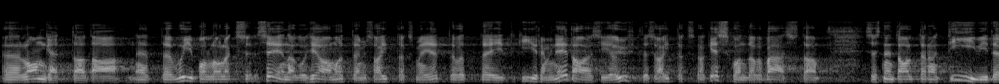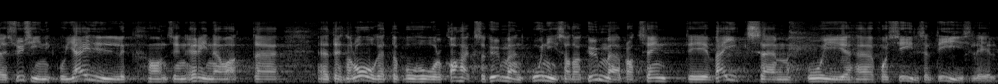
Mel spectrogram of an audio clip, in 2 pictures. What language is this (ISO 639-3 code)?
est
